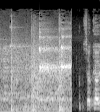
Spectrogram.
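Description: Basketballs bouncing on a hardwood gym floor in a large echoing hall, about three sharp bounces with short high squeaks of sneakers. The gym sound cuts off suddenly a little past halfway, and a man starts speaking near the end.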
